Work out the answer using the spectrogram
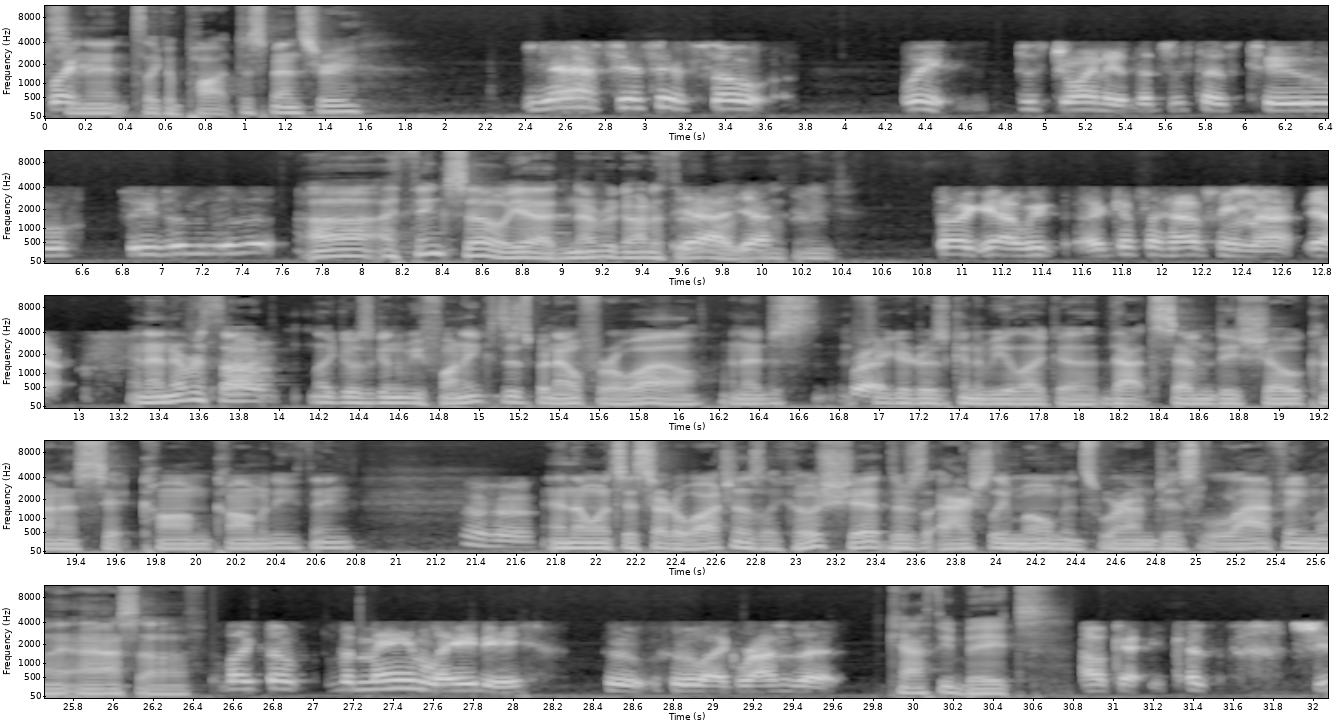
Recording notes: We spent some time on the phone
